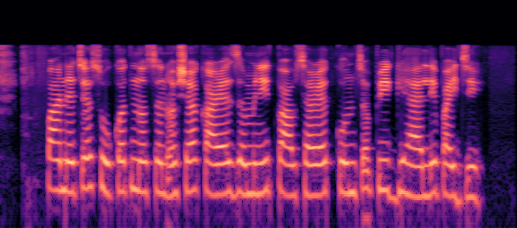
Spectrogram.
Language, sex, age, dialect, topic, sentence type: Marathi, female, 18-24, Varhadi, agriculture, question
